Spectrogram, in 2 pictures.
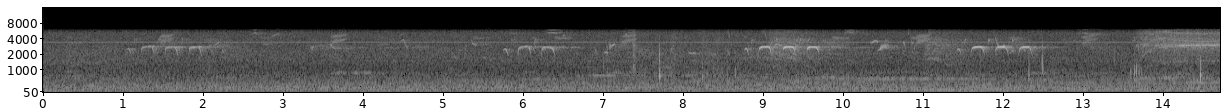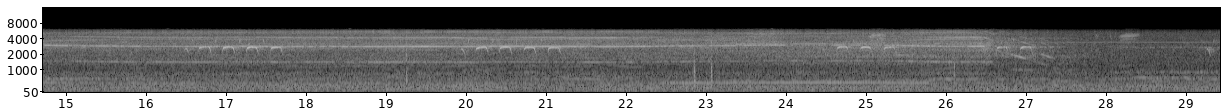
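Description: A songbird repeating a short phrase of four or five quick high notes every few seconds. About halfway through, a steady high whine starts up underneath and stops a few seconds before the end.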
